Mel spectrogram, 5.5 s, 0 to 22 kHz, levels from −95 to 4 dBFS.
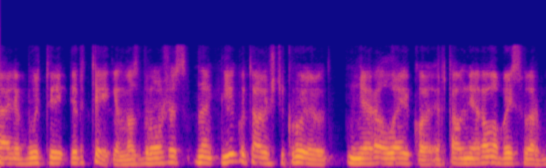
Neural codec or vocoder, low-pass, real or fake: codec, 16 kHz, 2 kbps, FreqCodec, smaller model; 7.2 kHz; fake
